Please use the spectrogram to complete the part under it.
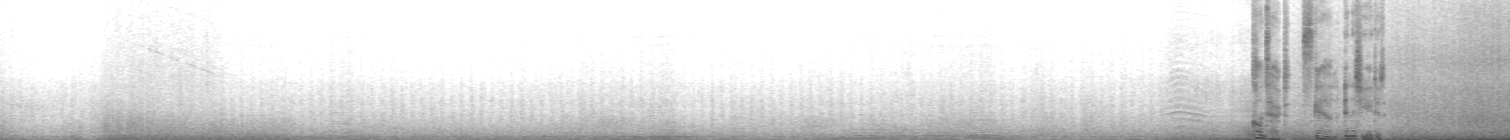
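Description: A spacecraft's engines hum with a low, steady drone.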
